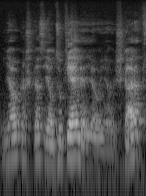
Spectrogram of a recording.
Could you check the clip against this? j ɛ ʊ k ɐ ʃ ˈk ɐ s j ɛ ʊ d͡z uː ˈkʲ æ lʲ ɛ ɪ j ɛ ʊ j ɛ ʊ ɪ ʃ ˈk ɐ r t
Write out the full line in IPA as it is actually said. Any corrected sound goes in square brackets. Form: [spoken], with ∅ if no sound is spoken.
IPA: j ɛ ʊ k ɐ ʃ ˈk ɐ s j ɛ ʊ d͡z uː ˈkʲ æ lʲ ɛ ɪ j ɛ ʊ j ɛ ʊ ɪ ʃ ˈk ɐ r t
